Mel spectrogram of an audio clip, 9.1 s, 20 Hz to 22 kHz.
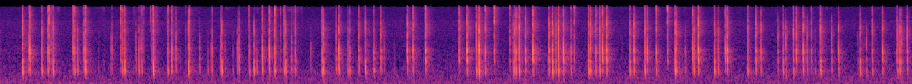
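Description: Long nails tap and scratch on a smartphone in a solid black matte rubberized plastic case, producing a rapid, irregular series of sharp, dry clicks. The clicks are bright, concentrated around 2 kHz with no low end, and die away instantly. Between taps there is a faint scratching texture.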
